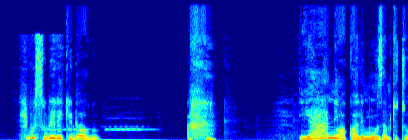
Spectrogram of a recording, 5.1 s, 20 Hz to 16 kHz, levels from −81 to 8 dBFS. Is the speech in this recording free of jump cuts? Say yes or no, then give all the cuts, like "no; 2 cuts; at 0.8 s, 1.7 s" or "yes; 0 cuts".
no; 1 cut; at 4.2 s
